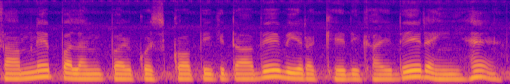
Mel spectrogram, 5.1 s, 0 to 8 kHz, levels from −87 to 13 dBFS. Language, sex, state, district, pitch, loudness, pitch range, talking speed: Hindi, male, Uttar Pradesh, Lucknow, 130 Hz, -14 LUFS, 125-150 Hz, 140 wpm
